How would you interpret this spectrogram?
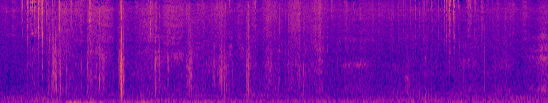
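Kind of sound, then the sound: human body sound, footsteps walking outdoors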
